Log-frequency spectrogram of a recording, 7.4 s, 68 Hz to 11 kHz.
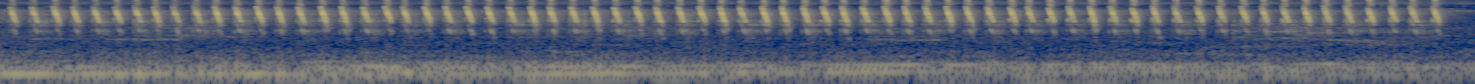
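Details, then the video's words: Kept hill prinia delivering its AK-47-like 'tembakan' burst: a long, unbroken series of sharp, high clicks at a fast, even pace for about seven seconds before stopping abruptly. Faint low rumble behind. "CIBLEK GUNUNG || Melatih Speed dan Tembak Burung Gacoan"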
